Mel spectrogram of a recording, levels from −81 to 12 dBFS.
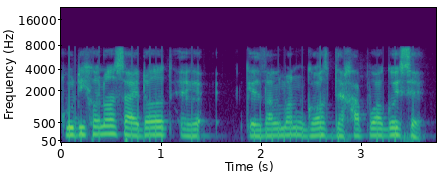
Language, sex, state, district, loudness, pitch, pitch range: Assamese, male, Assam, Sonitpur, -16 LUFS, 165 Hz, 155-175 Hz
